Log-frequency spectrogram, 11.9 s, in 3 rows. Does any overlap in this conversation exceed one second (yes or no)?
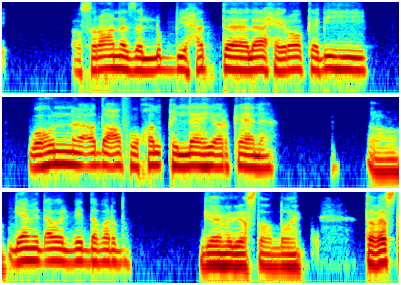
no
